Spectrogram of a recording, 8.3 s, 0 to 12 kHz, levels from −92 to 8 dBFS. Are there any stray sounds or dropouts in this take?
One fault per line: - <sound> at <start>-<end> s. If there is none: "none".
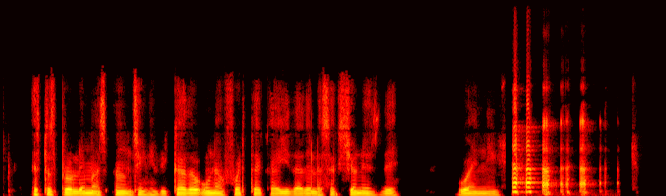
- laugh at 6.4-7.8 s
